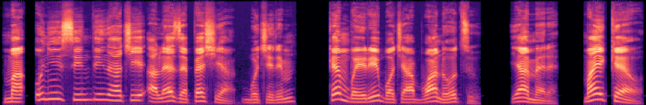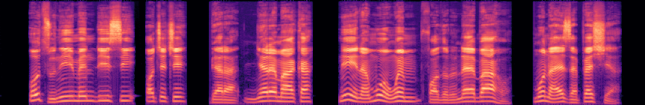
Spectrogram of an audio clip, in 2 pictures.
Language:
Igbo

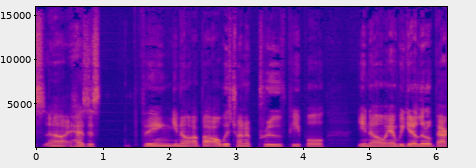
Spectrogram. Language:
English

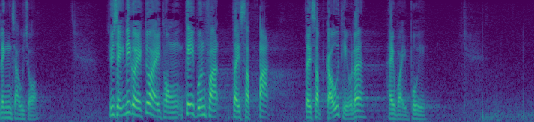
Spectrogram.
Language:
Cantonese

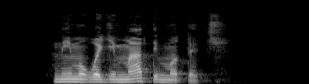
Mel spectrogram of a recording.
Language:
Central Puebla Nahuatl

